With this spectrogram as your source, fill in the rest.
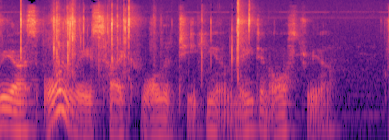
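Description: A plastic wrapper crinkles in a hand.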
